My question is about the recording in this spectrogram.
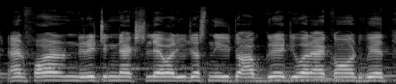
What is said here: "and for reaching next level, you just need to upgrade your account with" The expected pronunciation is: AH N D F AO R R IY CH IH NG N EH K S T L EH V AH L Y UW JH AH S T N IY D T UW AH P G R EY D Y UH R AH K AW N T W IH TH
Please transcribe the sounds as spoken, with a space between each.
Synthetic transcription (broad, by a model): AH N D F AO R R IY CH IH NG N EH K S T L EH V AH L Y UW JH AH S T N IY D T UW AH P G R EY D Y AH R AH K AW N T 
